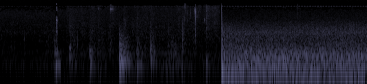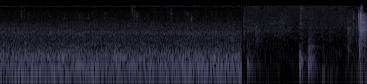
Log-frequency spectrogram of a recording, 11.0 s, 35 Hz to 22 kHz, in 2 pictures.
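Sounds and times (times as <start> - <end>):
faint hum: 3.3 - 9.2
car interior engine and road noise: 3.4 - 9.2.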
